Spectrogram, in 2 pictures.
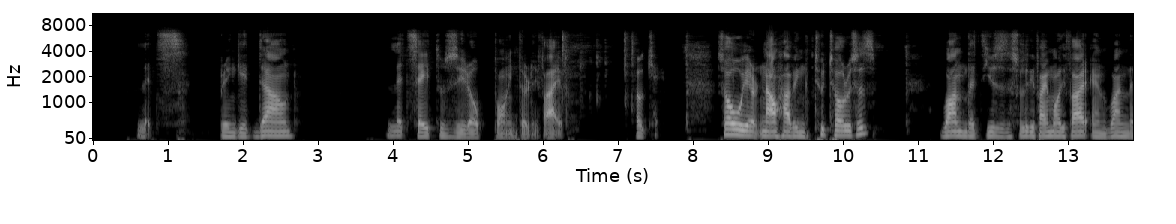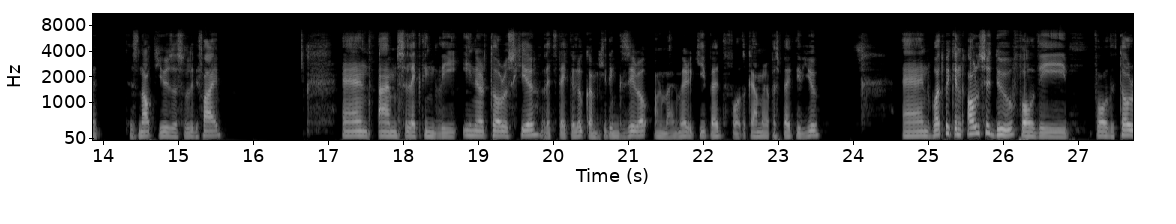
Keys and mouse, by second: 4.7-6.6 drag, 8.9 middle click, 9.3-10.4 middle drag, 18.4-21.3 middle drag, 21.3 KP_0.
